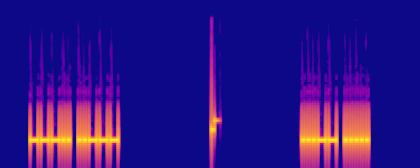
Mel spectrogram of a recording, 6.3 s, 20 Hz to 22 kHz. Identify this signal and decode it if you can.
Morse code, heard as a keyed tone, about 30 wpm, 700 Hz. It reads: 82 35
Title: Common Cut Numbers - 2-Digit 30wpm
